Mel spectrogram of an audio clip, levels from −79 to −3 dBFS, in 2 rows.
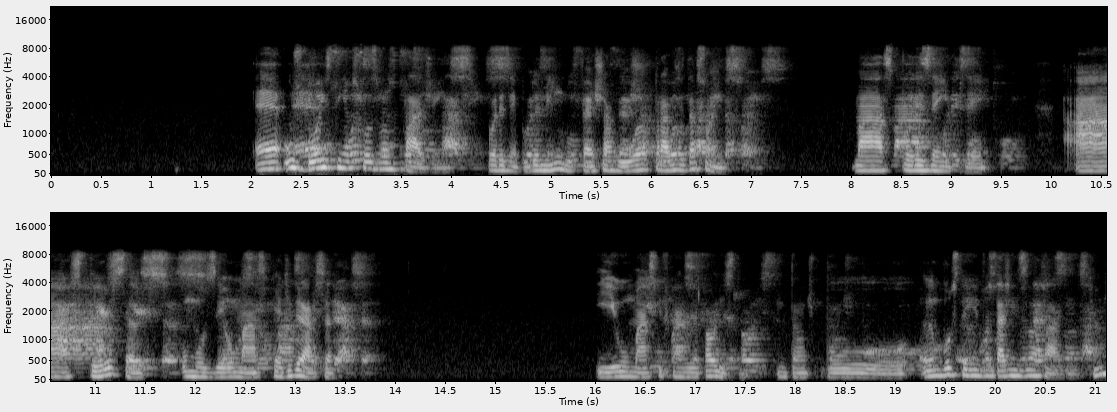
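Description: From the start and through the whole recording, the speech carries echo with no canceller. Each phrase is shadowed by a quieter, thinner copy arriving around 400 ms later and sitting about 6 dB below the direct speech. The far end is evidently playing the call over a loudspeaker, its microphone picks that playback up, and nothing on that side subtracts it before it travels back through the network.

At 3.43 s to 3.51 s there is a short stall from a late packet. A packet did not arrive in time, the jitter buffer ran dry, and the receiver held the last sound for 50 ms until the packet turned up, then carried on from the same point. No speech is lost, but that moment is audibly drawn out with a faint buzz or dip, and the playout delay grows by 50 ms.

From 9.07 s to 9.53 s comes a jitter buffer speed-up. The buffer was holding more audio than its target, so the receiver repeatedly cut out short pitch-period-sized slices, about 50 ms in total, to bring the delay back down. 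Over that stretch the speech runs at 109% speed with its pitch unchanged, giving a brief hurried feel. The audio passes through the Opus call path, and its 8 kHz bandwidth caps the high end. The coding texture fits a rate around 24 kbps.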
